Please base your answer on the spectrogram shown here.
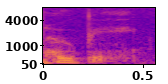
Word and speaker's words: Hupe: of our last name because of the pronunciation hoopie anyway it was all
